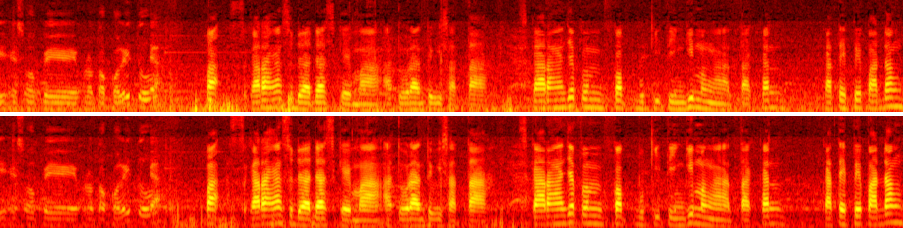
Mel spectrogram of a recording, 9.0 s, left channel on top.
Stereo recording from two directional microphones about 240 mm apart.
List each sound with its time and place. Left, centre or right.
0.4 s speech: centre
2.0 s speech: right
